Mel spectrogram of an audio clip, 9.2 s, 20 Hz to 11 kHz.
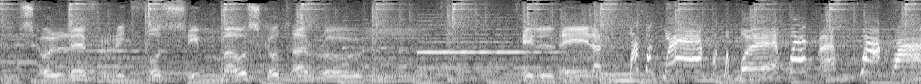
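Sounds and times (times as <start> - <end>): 
steady instrumental music with a low bass line: 0.0 - 9.2
speech: 0.4 - 4.2, 5.2 - 9.2
duck quacking: 6.3 - 9.2.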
